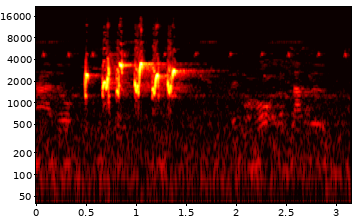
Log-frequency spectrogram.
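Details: Decoy bulbul used to lure wild birds, recorded 16 March 2021: one quick burst of six or seven bright, chirpy, warbling notes lasting about a second, then quiet with a few faint soft notes.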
